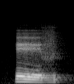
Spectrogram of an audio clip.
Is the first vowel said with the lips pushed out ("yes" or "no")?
no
